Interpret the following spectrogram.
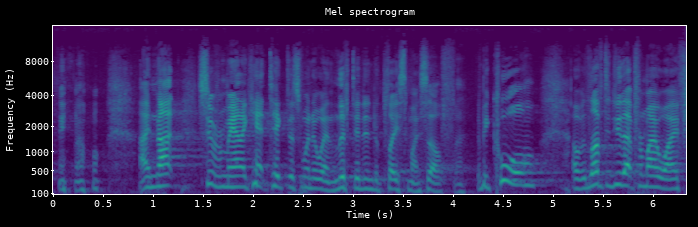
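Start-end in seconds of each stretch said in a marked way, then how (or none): none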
